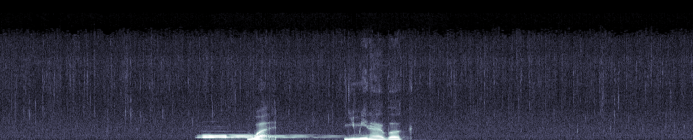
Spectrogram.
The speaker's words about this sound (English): No wind over here, just rain.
